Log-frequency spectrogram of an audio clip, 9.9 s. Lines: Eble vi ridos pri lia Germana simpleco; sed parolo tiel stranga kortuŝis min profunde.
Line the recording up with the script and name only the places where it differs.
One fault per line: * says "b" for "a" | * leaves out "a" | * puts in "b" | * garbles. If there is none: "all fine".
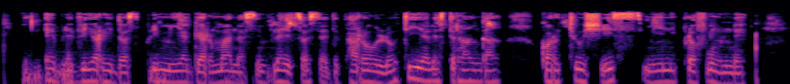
* says "mia" for "lia"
